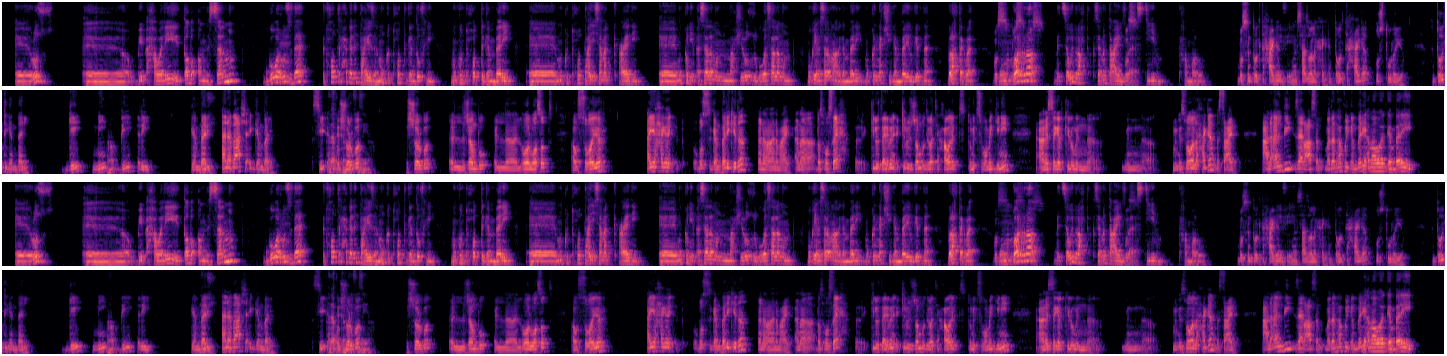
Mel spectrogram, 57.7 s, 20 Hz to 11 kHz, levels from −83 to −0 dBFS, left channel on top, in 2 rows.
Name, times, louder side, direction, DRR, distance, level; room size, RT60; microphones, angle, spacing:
voice 1, 0.3-0.9 1.6-4.7 5.2-6.1 6.4-8.7 9.0-10.2 10.5-12.8 13.1-15.9 16.1-18.6 18.9-19.5 19.9-20.7 21.0-23.2 23.5-24.0 25.4-25.9 31.0-31.1 32.8-33.0 34.0-34.2 35.4-36.2 56.1-57.0, equal, 5° right, 1.2 m, -29 dB
voice 2, 19.8-20.4 20.6-20.7 22.4-22.7 24.7-28.0 28.7-29.4 30.1-31.8 32.6-34.3 35.1-36.1 36.9-37.4 37.8-39.8 40.2-40.9 41.8-42.4 42.7-50.8 51.3-51.9 52.3-53.6 54.1-56.2, left 3 dB, 70° left, 1.6 m, -31 dB
10.5 x 7.7 x 4.6 m
head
